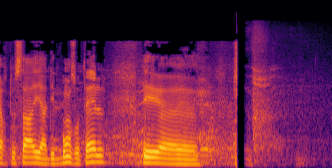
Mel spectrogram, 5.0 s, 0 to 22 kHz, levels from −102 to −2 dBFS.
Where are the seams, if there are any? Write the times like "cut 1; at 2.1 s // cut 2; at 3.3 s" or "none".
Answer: cut 1; at 3.6 s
